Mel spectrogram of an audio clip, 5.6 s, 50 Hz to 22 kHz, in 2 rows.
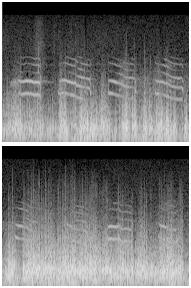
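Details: January 23, 2020 coyotes: clusters of sharp, high, downward-bending yips in quick bursts, a few per second, several voices overlapping, with gusty wind noise rumbling underneath throughout.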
